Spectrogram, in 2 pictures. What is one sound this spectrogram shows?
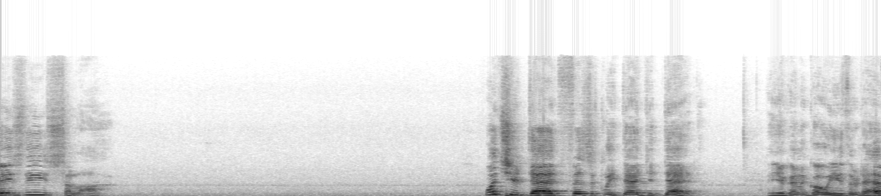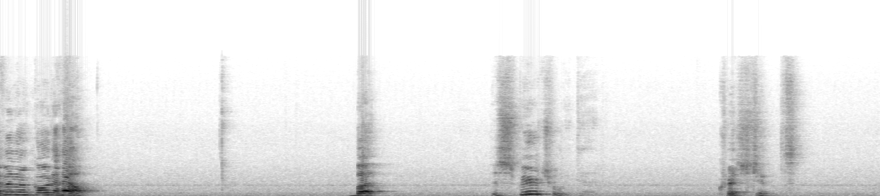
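A middle-aged man talks with animation, close to the microphone, in short bursts.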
